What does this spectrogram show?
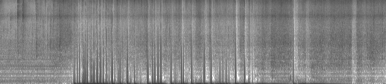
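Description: Parboiled bitter melon and potato slices going into hot mustard oil in a stainless steel wok: the oil sizzles steadily, then about a second and a half in breaks into rapid crackling and spattering that carries on, louder.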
